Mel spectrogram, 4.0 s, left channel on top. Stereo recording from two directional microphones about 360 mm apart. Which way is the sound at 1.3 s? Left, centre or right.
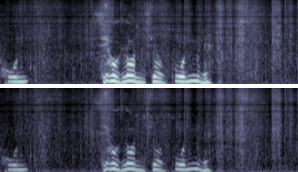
Left.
